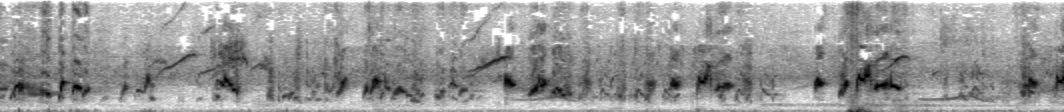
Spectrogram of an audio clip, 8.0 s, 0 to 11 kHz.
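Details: Morning 'ché' song of a red-whiskered bulbul kept for singing competitions: chirped phrases and upward-curving whistles, with a loud knock at about 6.4 seconds.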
